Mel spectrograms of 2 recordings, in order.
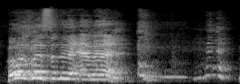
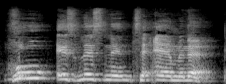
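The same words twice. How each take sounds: First: High, drawn-out squeal of disbelief; mock incredulous. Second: Said in the usual way. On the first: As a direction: stretch the question out slowly and high, with a laugh. Incredulous mock repeat of question.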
